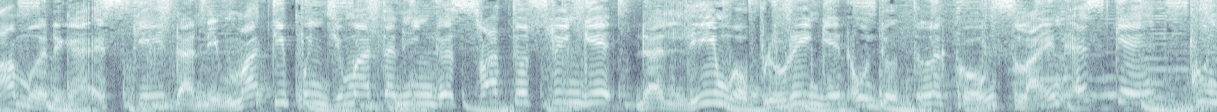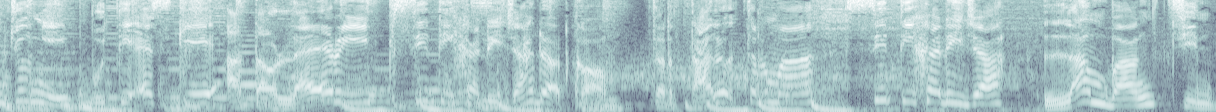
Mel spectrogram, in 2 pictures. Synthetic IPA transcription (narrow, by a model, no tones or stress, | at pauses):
ʔamə̃dəŋã̰nʔɛskedanːḭk̚mãt̪ipəɲd͡ʒəmãt̪anhiŋɡasəɾat̪ʊsɾiŋɡɪt̪̚danlimãpuluhɾiŋɡɪt̪̚ʔunt̪ʊk̚t̪ələkʊŋsəlaɪnɛskekuɲd͡ʒuŋĩbut̪iɛskeʔat̪awlajɾisit̪ikadid͡ʒahdɔt̪̚kɔ̰mt̪ərt̪alʊʔt̪ərmãsit̪ikadid͡ʒah | lambaŋt͡ʃint̪a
